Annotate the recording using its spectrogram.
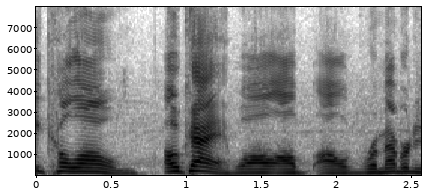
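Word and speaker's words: Coulombe: Pronounced Danny Colombe.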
